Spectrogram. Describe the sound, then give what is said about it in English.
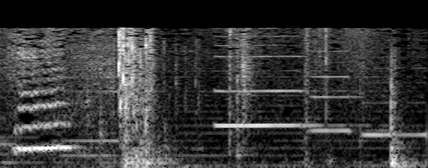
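The heavy, squeaky wooden door of the John Howland house in Plymouth, centuries old, creaks briefly on its hinges, then shuts with a solid thunk, followed by a few softer knocks and clicks as it settles. “welcomes our crew and bids us close the door”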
